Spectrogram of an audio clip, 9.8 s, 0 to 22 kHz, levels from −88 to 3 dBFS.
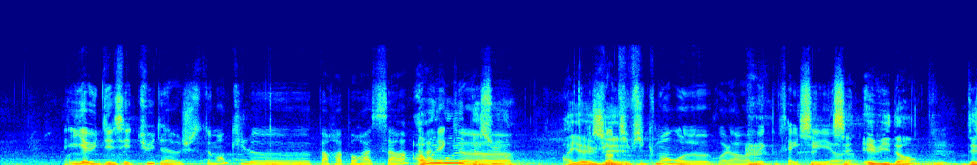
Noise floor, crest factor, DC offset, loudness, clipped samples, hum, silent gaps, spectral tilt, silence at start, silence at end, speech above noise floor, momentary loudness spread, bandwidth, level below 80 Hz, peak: -50 dBFS; 18 dB; under 0.1%; -28 LUFS; under 0.1%; none; none; -6 dB/octave; 0.05 s; 0 s; 24 dB; 12 LU; 13.5 kHz; -62 dBFS; -10 dBFS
